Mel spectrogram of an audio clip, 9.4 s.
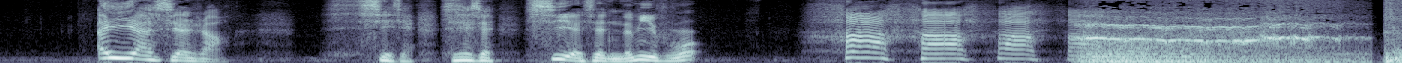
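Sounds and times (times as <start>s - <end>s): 
speech: 0.7s - 1.6s, 2.2s - 4.8s, 5.6s - 7.7s
car skidding: 7.2s - 9.2s.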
